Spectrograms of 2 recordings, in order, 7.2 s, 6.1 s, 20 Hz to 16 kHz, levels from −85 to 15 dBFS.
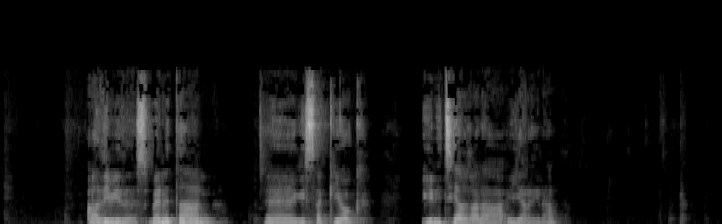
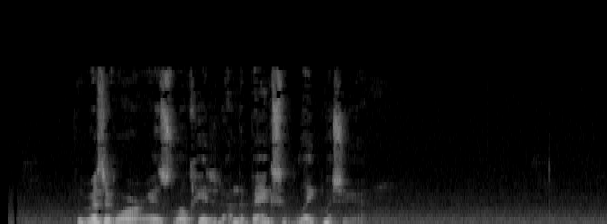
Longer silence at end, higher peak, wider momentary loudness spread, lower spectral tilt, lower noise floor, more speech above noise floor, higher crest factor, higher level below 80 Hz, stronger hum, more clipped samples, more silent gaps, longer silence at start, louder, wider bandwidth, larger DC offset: second, 1.65 s vs 2.45 s; first, 0 dBFS vs -8 dBFS; first, 18 LU vs 11 LU; about the same, -3.5 dB/octave vs -4.5 dB/octave; first, -77 dBFS vs -57 dBFS; first, 52 dB vs 30 dB; about the same, 26 dB vs 24 dB; first, -54 dBFS vs -76 dBFS; neither; neither; neither; about the same, 0.85 s vs 0.75 s; first, -23 LUFS vs -28 LUFS; about the same, 11.5 kHz vs 11.5 kHz; neither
